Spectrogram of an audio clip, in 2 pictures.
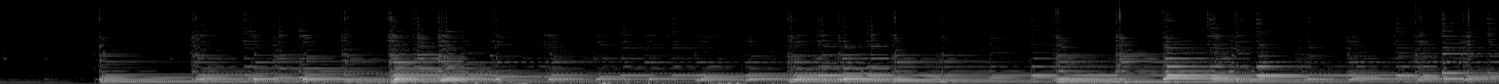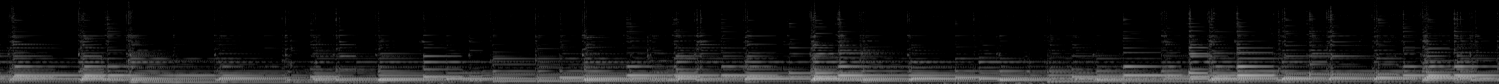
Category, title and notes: Music > Solo instrument
a short, gentle little strummed loop on a nylon string guitar. background sound of cicadas.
